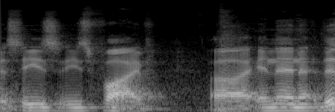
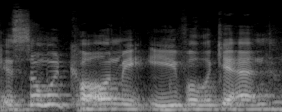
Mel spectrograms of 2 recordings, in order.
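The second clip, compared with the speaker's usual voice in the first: put-on play-acted high, drawn-out, tearful little kid crying; 6 semitones higher than usual. Retelling how a crying niece asked a question: imitating a crying child. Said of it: "already crying".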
